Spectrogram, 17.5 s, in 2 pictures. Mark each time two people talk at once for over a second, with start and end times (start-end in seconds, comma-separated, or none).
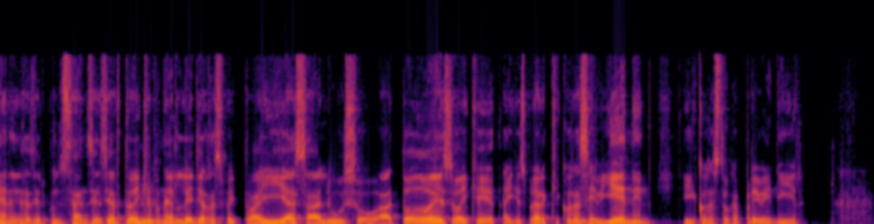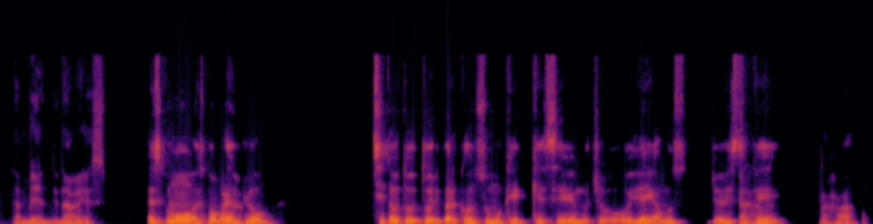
none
